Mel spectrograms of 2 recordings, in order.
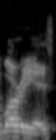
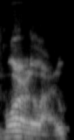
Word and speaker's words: Warrillow: And I did have several conversations with a lady before my stroke who was a life coach who couldn't pronounce Warrillow, and she kept pronouncing it as warrior.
